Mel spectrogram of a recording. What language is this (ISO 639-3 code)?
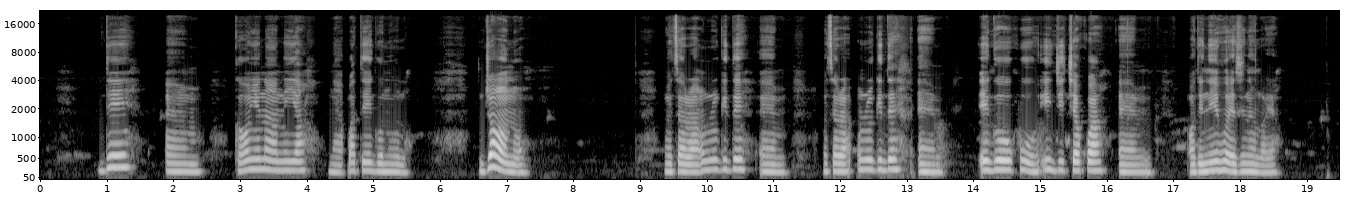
ibo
